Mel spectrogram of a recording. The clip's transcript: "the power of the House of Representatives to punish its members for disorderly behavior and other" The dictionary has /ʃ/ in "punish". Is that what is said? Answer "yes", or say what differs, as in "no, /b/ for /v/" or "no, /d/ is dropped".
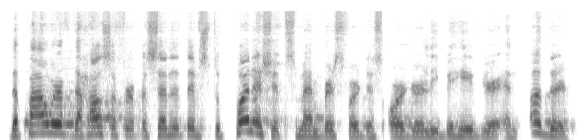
yes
